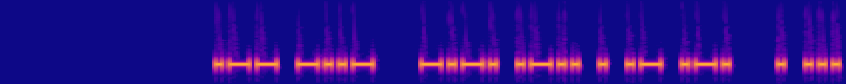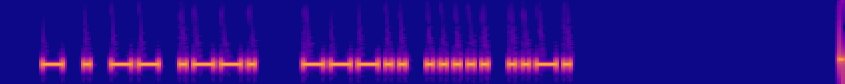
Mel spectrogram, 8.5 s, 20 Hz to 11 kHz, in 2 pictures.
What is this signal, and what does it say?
Morse code, heard as a keyed tone, about 34 wpm, 700 Hz. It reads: WX CLEAR ES TEMP 85F
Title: Practice QSO - Exchange 2 - Info - 35wpm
